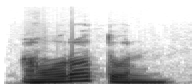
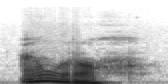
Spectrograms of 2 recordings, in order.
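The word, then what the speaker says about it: عورة: Namun bilamana dihentikan membacanya maka huruf ta marbutah yang ada pada kalimat auratun tidak boleh dibaca auratun tapi harus dibaca aurah.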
